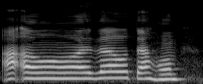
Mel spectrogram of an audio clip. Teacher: نون ساکن کے بعد آ گیا ہے ذال، اخفا کا قاعدہ، ناک میں آواز جائے گی · یہ ذال نرمی والا حروف لثویہ کا یہ حرف ہے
